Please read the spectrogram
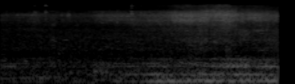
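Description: City street traffic: a motor vehicle's engine running close by, growing louder about two seconds in as it comes nearer.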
